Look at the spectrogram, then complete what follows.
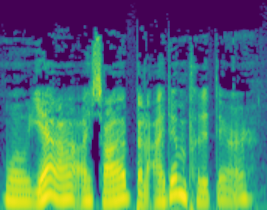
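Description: A woman's voice: lowish voice, normal speed, a little mellow, no room sound, clean studio sound. A woman voicing a laid-back, sarcastic young male bear in a storybook play. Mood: offhand. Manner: offhand and sarcastic.

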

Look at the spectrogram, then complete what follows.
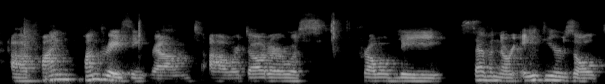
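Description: A woman in her forties from Bulgaria, a founder answering interview questions in a measured way, with small laughs and fillers. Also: low voice, a bit bright, roomy sound, low-quality recording. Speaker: startup founder and CEO.

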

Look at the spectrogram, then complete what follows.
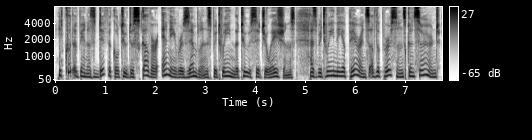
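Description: Woman narrator for classic novel: dark, husky voice, close dry sound, expressive measured storytelling. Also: low-pitched, no echo. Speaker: audiobook reader, show host. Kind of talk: dramatic reading of classic literary fiction.

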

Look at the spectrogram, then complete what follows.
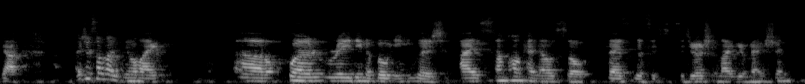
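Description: A man's voice: a little high, fairly quick, a bit bright, a little hiss or hum, low-quality recording. Hesitant man, Mandarin first language. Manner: hesitant, many restarts and fillers. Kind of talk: casual conversation about reading.

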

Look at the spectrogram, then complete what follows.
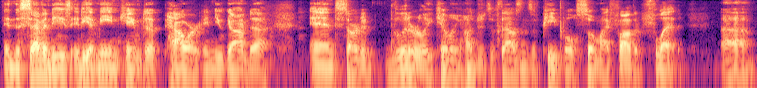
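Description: A deep-voiced man in his forties tells his own career story in an interview. He sounds candid and relaxed, gently mocking his own best-laid plans. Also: moderate pace. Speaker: interview guest.

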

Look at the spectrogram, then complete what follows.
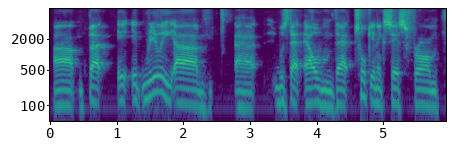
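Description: A man hosting a music podcast, talking casually with a slightly croaky voice and lots of fillers and restarts. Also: fairly low pitch, slow pace. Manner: rambling, many fillers and restarts. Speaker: podcast host.

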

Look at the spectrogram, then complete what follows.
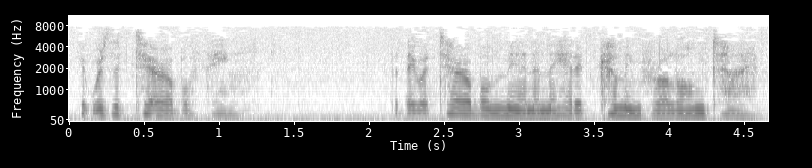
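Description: An actress playing a young, loving, troubled frontier heroine, soft-spoken, in a 1940s radio drama. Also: female voice, on the low side, fairly even intonation, fast talker, lightly acted. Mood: soft, tender. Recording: muffled 1940s radio recording, music behind.

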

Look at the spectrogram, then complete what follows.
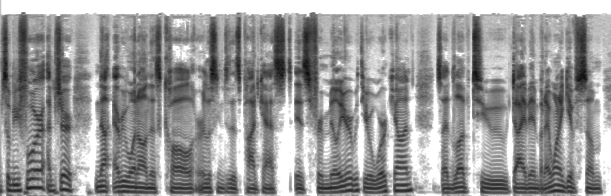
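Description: A man's voice: deep voice, no room sound, studio quality. A man hosting a podcast, casual and upbeat, laughing often between questions. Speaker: podcast host. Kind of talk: casual interview chat.

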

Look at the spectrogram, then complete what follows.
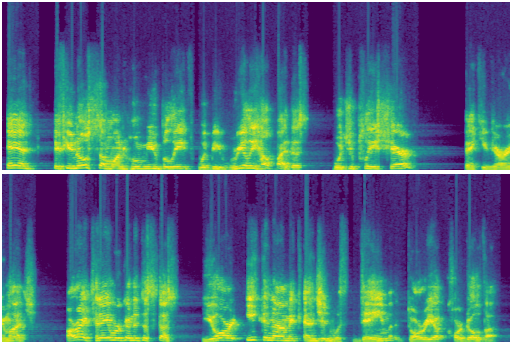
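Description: A man's voice: high-pitched, expressive, moderate pace, fairly bright tone, muffled recording. A man hosting his interview show, emphatic and eager as he builds up his guest. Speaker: podcast host.

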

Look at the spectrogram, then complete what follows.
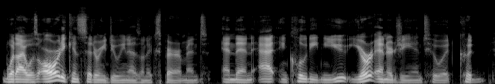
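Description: A man's voice: on the low side, fast, a bit bright, dry recording. Rambling man in a dry recording. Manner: rambling, discursive, breaks off and rephrases thoughts. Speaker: game master. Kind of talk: casual chat.

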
